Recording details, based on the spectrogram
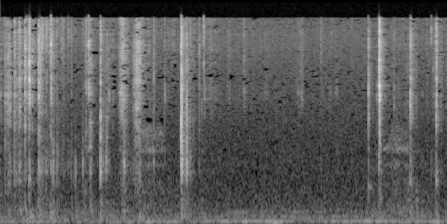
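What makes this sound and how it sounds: A utility knife blade scrapes and shaves flakes from the surface of a solid pink bar of soap held in the hand. Quick, irregular scratchy shaving strokes, bright and crisp with almost no low end, come in a dense cluster at the start and then thin out to a few sharper scrapes near the end, each dying away at once.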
